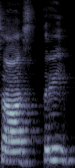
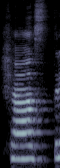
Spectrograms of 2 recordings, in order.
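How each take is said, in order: First: The word begins with an 's' sound. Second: The word begins with an 'sh' sound. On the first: It refers to a woman. The speaker calls it wrong. "షాని కూడా సా పలికేసామనుకోండి" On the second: It names a scholarly title. The speaker calls it right. "శాస్త్రి అనకుండా"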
